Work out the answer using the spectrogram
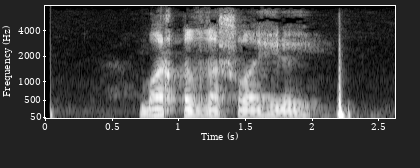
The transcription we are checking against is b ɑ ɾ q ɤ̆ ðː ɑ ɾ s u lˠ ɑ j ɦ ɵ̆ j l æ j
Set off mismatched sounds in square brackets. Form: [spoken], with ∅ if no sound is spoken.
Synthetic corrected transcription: b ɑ ɾ q ɤ̆ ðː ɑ ɾ [ʃ] u lˠ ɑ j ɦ ɵ̆ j l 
